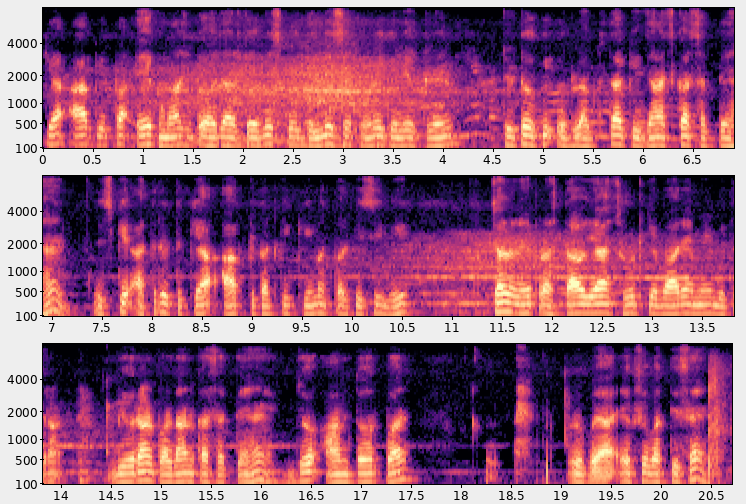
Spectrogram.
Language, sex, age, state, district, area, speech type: Hindi, male, 60+, Uttar Pradesh, Ayodhya, urban, read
